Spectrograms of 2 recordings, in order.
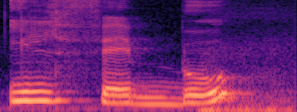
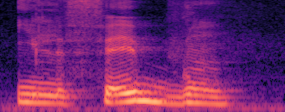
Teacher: Here, we have an oral vowel sound and a nasal vowel sound. We have the [o] sound in the first sentence, and the [ɔ̃] sound in the second sentence.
